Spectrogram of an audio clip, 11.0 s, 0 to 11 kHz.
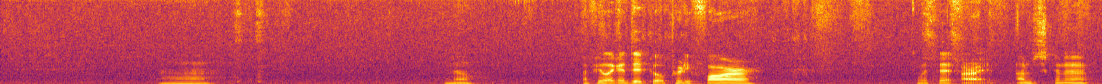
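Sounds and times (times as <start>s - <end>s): pencil scratching on paper: 5.9s - 7.0s, 7.7s - 10.2s.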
